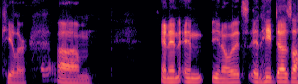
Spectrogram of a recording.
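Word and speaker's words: Koehler: Kohler. Yeah. Yep. Kohler. Yeah. Yep. But it's pronounced Keeler.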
